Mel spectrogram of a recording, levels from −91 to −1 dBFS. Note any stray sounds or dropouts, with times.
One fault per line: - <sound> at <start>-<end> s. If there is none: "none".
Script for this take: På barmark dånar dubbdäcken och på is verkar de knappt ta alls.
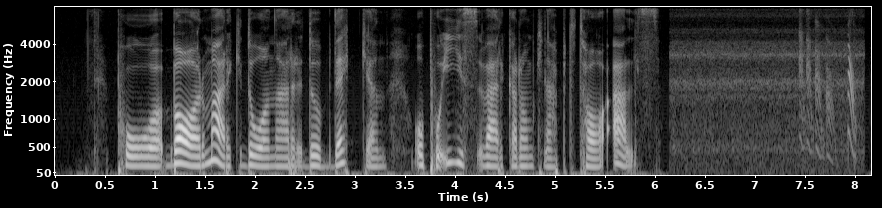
- chirp at 7.4-8.0 s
